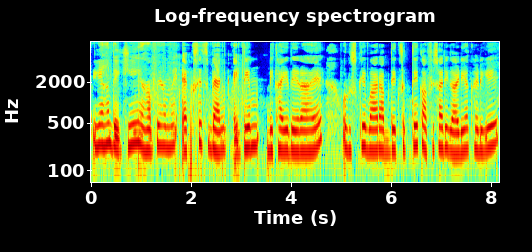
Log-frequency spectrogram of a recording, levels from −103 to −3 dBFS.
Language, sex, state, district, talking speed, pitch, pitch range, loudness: Hindi, female, Rajasthan, Jaipur, 170 wpm, 215 Hz, 200-230 Hz, -16 LUFS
